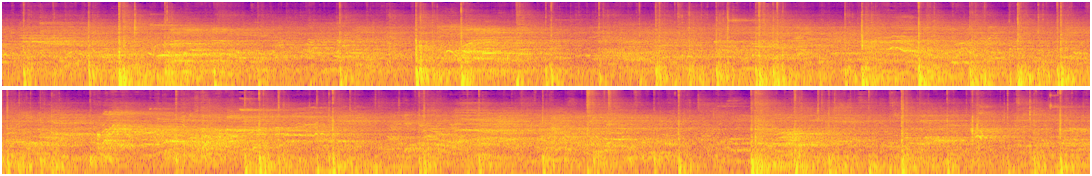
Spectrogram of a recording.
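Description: Volleyballs being hit and bouncing on a hard court floor: repeated sharp slaps and thuds at irregular intervals, over indistinct voices of players.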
